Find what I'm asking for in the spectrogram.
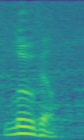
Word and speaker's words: Louisville: And by the way, it's Louisville. – It is Louisville. That's how you pronounce the capital.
